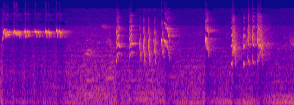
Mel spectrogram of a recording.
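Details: Orange-headed thrush singing at a bird competition, opening with a quick run of evenly repeated high notes, then separated bursts of sharp, clipped, piercing chirps with short quiet gaps between them.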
